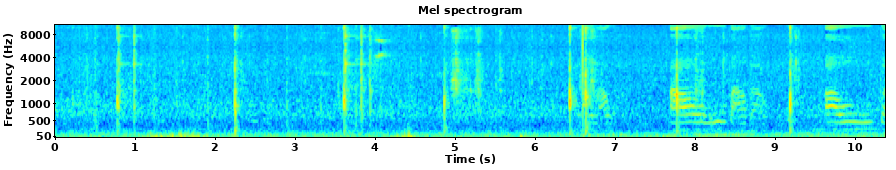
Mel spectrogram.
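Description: Plastic bat hitting a swingball, a ball tethered to a pole: sharp, irregularly spaced whacks, about eight of them.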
